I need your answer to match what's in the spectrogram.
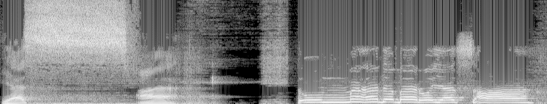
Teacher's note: Bukan yasa, jangan dipantulkan, tapi yas'a. Alirkan dulu.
